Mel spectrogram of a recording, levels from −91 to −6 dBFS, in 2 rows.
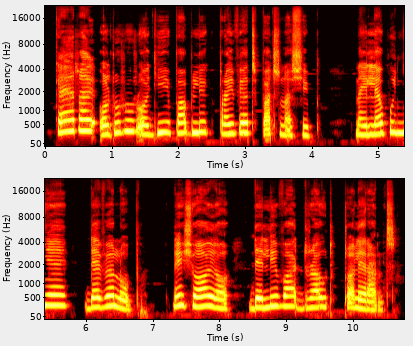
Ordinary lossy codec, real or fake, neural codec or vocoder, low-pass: none; fake; vocoder, 44.1 kHz, 128 mel bands, Pupu-Vocoder; none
